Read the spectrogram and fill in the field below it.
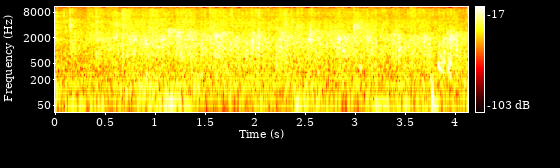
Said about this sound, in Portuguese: Aplaude ele, aplaude.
